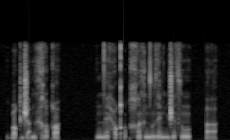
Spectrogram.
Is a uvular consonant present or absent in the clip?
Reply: present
